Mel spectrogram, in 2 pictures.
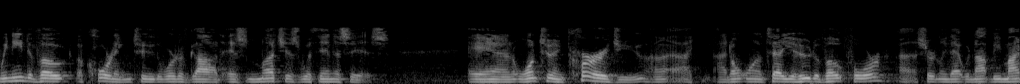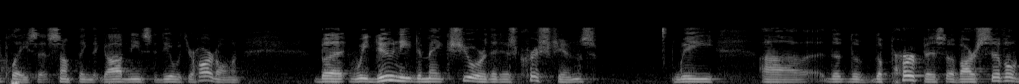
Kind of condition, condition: setting, large echoing room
